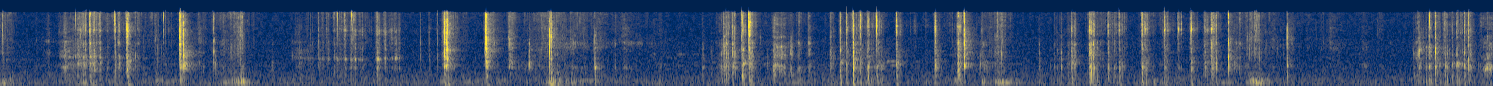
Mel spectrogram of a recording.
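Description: A box-cutter blade shaves and scrapes curls off a flat, solid piece of green bar soap held in the palm. The scraping comes as quick, dry, bright rasps and crisp ticks in uneven bursts, with quiet pauses between the runs.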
